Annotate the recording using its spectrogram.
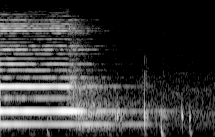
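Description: A man's voice holding one long, steady chanted note of Qur'an recitation, which fades away a little under a second in; a few faint clicks follow near the end.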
